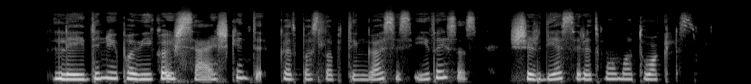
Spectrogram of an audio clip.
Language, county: Lithuanian, Vilnius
